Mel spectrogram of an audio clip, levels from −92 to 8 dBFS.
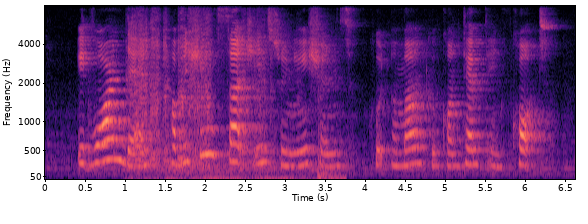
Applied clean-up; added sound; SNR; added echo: none; Sliding door; 13 dB; none.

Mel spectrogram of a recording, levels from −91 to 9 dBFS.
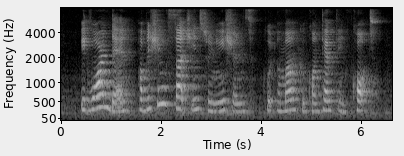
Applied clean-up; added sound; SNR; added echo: none; none; none; none.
